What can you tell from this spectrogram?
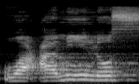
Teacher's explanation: عین کو حلق سے ادا کر رہے ہیں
